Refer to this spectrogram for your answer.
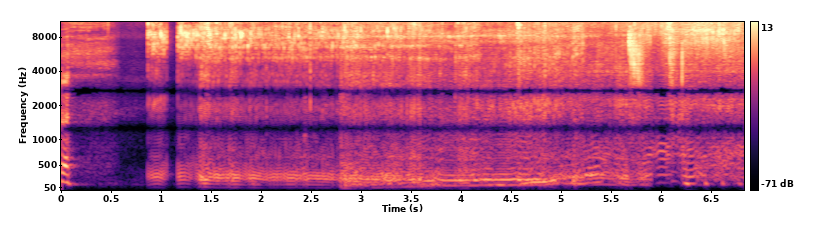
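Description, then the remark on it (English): A long, buzzy mouth fart blown into a microphone as a vocal imitation of the THX cinematic drone, its rumbling pitch wavering and sliding upward for several seconds, loud. “Yeah, I'm trying to replicate the THX sound with farts.”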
